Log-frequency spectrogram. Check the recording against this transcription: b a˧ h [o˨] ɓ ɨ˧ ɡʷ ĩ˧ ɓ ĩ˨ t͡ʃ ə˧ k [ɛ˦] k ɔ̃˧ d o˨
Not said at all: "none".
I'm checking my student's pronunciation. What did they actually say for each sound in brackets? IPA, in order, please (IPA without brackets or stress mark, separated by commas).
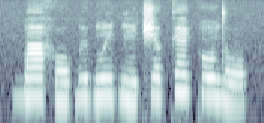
o˨, ɛ˦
